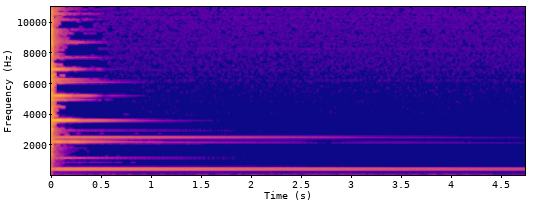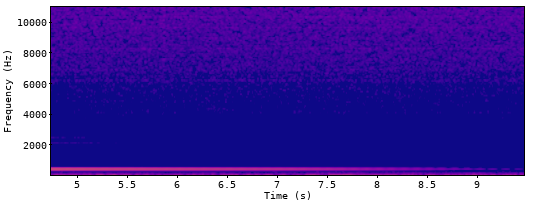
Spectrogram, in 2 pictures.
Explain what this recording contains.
Bwana Kumala Ugal 10
University of North Texas Gamelan Bwana Kumala Ugal recording 10. Recorded in 2006.
bali, gamelan, percussion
